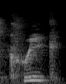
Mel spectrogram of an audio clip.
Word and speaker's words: Kriek: And that is Creek as in like the Belgian style, the fermented fruit beer, cherry beer. It's spelled Kriek.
